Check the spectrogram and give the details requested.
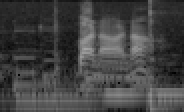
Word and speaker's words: banana: the first one banana how to pronounce it bana banana letter A always aound always aound in English language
